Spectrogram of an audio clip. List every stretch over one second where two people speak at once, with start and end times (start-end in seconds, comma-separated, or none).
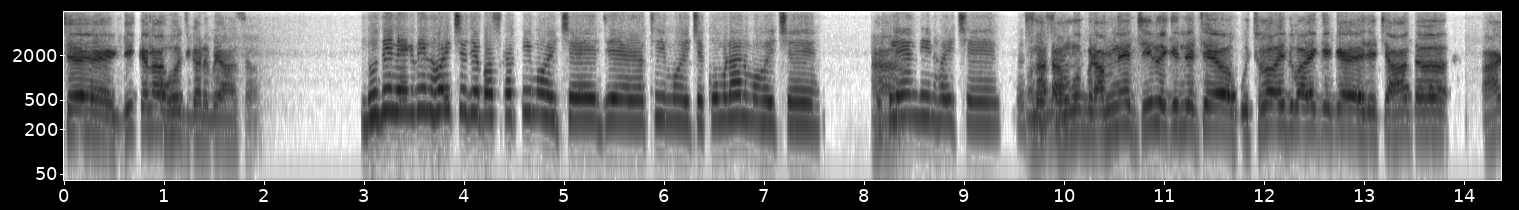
none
